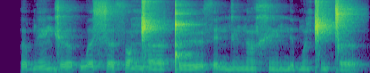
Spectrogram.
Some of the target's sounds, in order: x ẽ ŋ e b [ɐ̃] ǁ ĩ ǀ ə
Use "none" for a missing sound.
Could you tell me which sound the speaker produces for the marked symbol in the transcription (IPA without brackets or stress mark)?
ɐ̃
